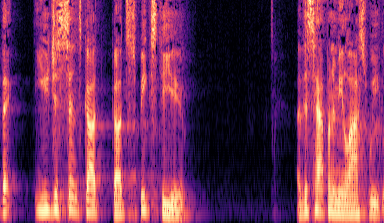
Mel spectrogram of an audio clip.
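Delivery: ordinary talk, nothing marked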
